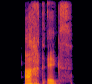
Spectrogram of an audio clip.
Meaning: genitive singular of Achteck
- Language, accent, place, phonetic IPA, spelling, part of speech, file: German, Germany, Berlin, [ˈaxtˌʔɛks], Achtecks, noun, De-Achtecks.ogg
